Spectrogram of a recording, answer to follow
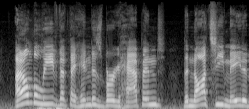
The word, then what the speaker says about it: Hindenburg: I should have known because it's Hindenburg, not Hindesberg.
